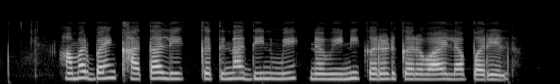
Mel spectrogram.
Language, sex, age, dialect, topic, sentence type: Chhattisgarhi, female, 18-24, Northern/Bhandar, banking, question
